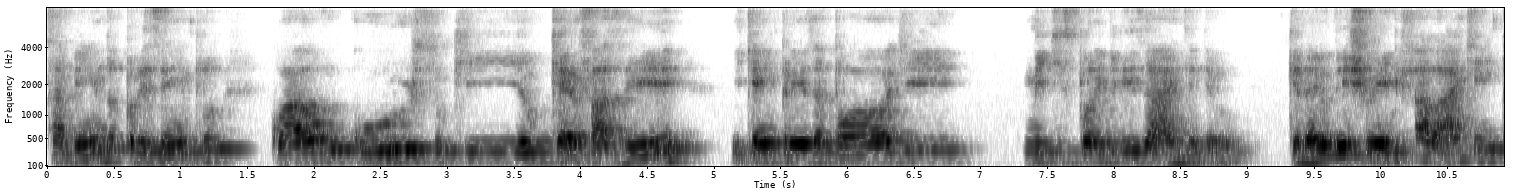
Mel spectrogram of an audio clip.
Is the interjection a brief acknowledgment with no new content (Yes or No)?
Yes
